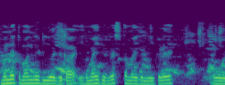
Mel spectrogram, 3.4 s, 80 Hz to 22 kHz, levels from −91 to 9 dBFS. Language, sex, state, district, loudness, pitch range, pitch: Rajasthani, male, Rajasthan, Churu, -18 LUFS, 145-165 Hz, 155 Hz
